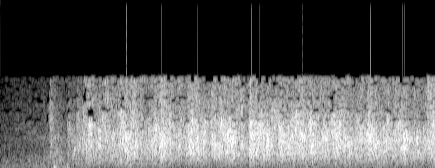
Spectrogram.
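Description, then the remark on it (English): A church audience bursts into sustained applause for a woman who gave her life to Christ, dense overlapping clapping that swells after a sharp thump at the start and holds steady and loud throughout, with no speech over it. “It's good, you'll be clapping for her.”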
